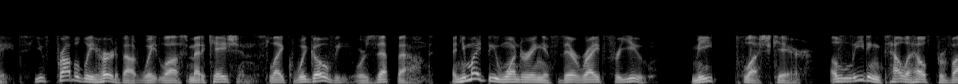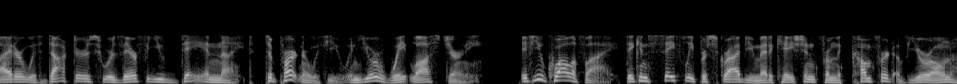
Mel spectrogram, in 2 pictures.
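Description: No technical faults are heard anywhere in this speech.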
